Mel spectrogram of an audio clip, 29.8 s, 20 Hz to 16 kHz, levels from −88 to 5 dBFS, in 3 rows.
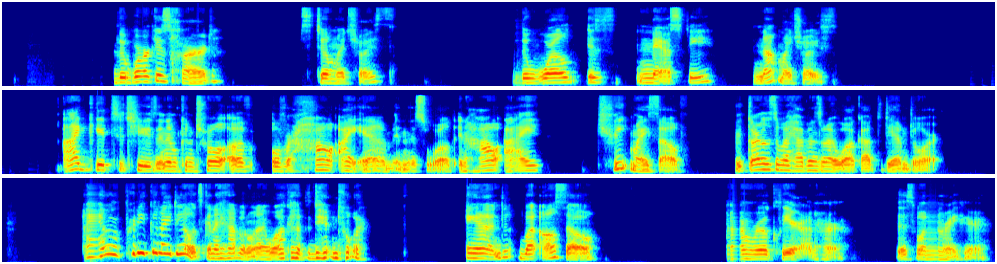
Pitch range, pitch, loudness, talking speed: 185-230 Hz, 205 Hz, -18 LUFS, 150 wpm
